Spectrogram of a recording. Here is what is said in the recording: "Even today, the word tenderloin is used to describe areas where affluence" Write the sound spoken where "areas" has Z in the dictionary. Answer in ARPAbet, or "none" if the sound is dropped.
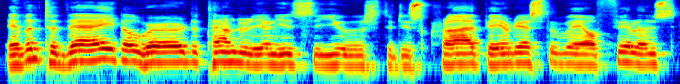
S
